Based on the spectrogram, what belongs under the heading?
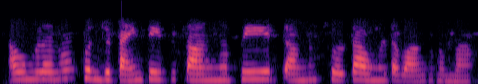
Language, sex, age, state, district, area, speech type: Tamil, female, 18-30, Tamil Nadu, Madurai, urban, conversation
